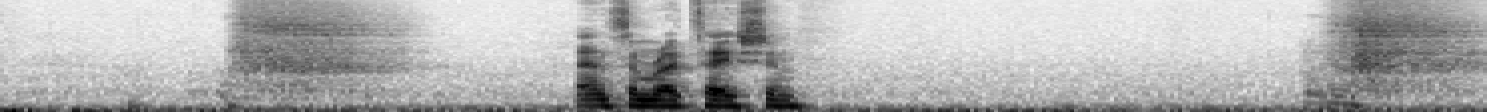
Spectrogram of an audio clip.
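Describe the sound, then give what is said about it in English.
Two slow, breathy exhalations framing a brief spoken phrase, each a soft airy rush lasting about a second, with a low hum underneath, as a person lying on their shoulder does abdominal breathing while stretching, pulling in the belly as the arm goes back. “And I have been combining this with a breath these days. So as the arm goes back, I'm pulling up on the gut bag.”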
